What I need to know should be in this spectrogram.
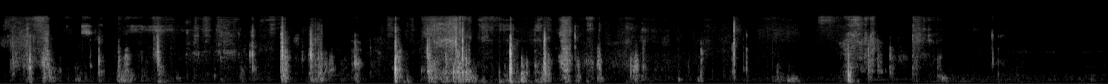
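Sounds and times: paper rustling on desk: 0.0s - 9.5s.

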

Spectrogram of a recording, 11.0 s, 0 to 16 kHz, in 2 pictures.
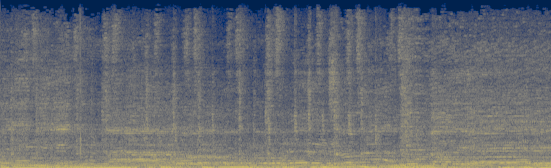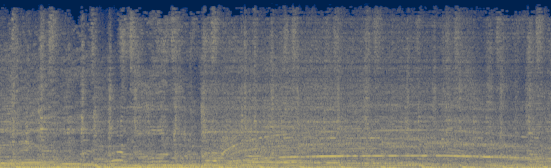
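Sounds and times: live dance music with bass beat: 0.0s - 11.0s.

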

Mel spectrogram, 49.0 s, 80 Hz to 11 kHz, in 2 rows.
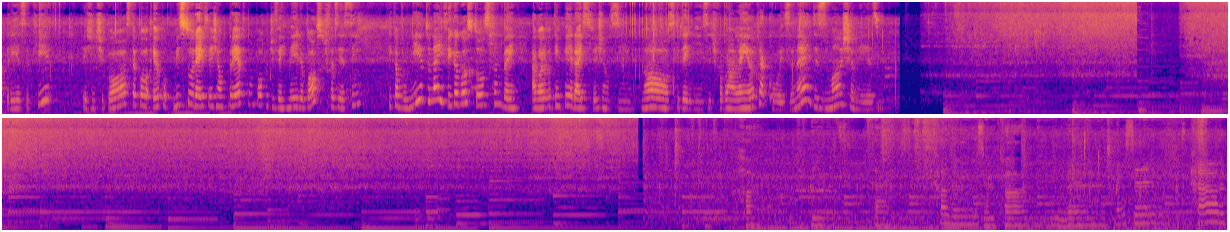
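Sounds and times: slow background music: 0.0s - 16.8s, 18.2s - 49.0s
food sizzling in a pan: 18.4s - 22.8s, 23.5s - 37.3s, 41.8s - 43.4s.

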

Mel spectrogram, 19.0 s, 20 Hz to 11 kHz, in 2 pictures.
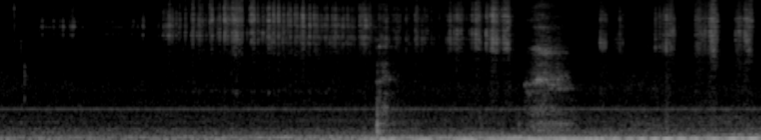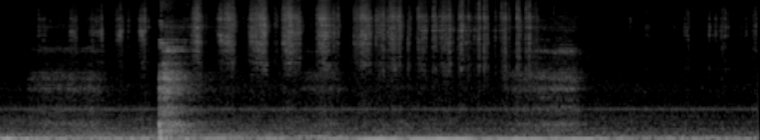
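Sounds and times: razor scraping stubble: 1.8s - 16.5s, 17.3s - 19.0s
heating hum: 3.6s - 19.0s.

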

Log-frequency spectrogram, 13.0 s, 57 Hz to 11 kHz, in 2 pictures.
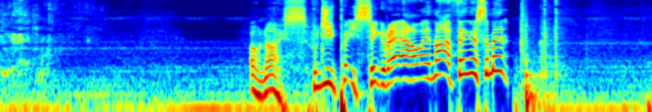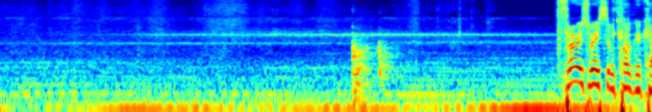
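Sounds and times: steady low hum: 5.6s - 12.3s.

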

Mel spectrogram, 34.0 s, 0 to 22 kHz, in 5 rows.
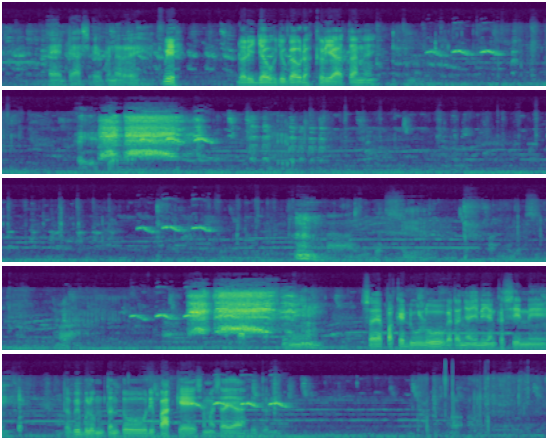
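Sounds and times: chicken calling: 0.0s - 6.6s, 21.1s - 24.6s, 28.6s - 31.0s
rooster crowing: 8.0s - 9.5s, 22.3s - 24.6s.

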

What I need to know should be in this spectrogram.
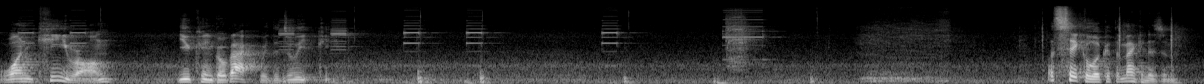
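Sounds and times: keypad electronic beeps: 2.8s - 5.1s, 6.0s - 6.4s, 7.2s - 7.9s.

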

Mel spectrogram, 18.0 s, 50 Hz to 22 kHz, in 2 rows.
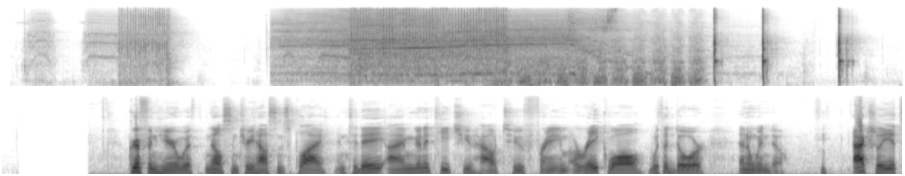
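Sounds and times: power tool cutting wood: 0.1s - 1.8s, 2.6s - 7.6s.

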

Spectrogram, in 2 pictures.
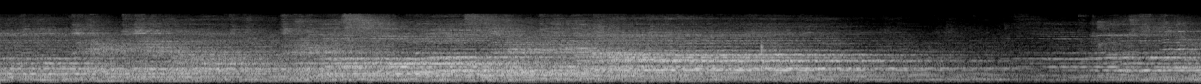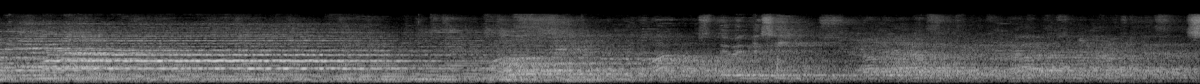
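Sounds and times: church choir singing: 0.0s - 19.1s, 20.1s - 24.0s.

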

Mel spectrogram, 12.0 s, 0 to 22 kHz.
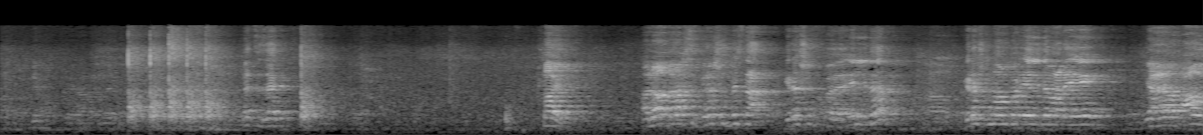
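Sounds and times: sharp taps: 3.0s - 3.3s.

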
